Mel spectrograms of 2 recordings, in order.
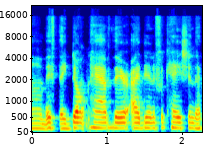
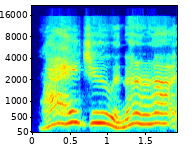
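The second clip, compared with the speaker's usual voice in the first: put-on play-acted very high, shrill, loud little boy's yell; 10 semitones higher, 5 dB louder than usual. Teacher retelling how a little boy yelled at them in class: imitating a boy yelling. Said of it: "I had a little boy yell at me".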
